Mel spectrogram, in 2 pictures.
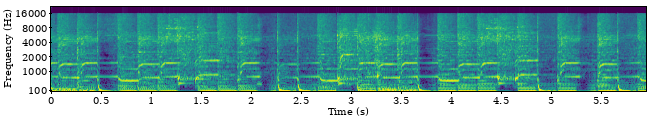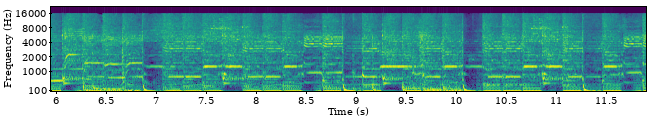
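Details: Loud electronic dance music with heavy bass and a pulsing beat fills the whole stretch, with no animal sounds.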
